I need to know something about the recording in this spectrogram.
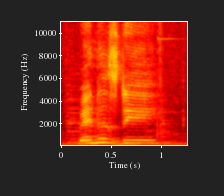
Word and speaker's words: Wednesday: s d a y wednesday here we are pronouncing wednesday d is silent here fifth day of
